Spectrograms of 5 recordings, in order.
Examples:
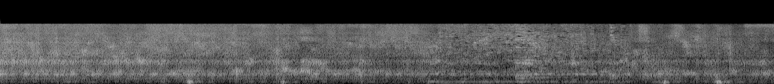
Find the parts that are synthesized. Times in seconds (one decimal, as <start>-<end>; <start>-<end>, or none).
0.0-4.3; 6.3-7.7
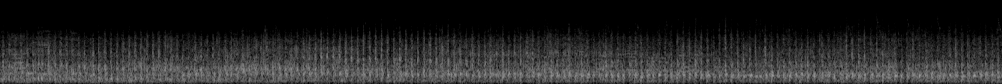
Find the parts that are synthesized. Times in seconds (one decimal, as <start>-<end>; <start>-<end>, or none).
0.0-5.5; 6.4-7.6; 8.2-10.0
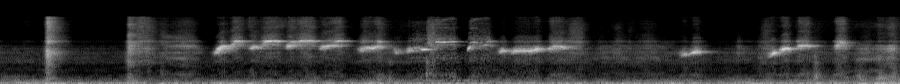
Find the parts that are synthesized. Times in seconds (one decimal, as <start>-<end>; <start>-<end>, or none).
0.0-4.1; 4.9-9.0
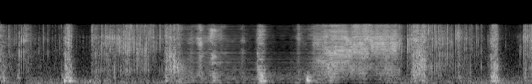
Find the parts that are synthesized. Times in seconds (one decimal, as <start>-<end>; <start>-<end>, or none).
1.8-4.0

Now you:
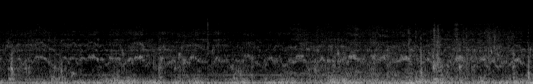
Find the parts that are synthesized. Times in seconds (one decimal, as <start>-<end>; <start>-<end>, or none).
0.0-0.4; 1.1-4.0

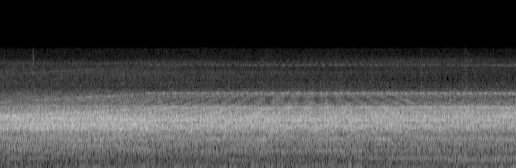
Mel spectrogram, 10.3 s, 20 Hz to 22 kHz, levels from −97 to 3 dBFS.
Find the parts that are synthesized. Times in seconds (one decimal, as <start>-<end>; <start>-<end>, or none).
none

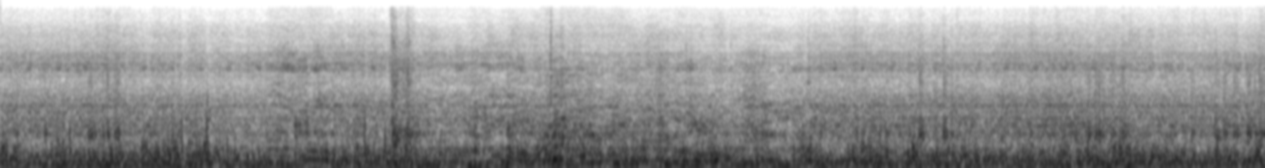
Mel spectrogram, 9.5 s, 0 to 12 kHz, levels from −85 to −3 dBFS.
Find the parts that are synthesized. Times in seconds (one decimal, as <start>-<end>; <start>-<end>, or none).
2.0-2.5; 3.2-6.1

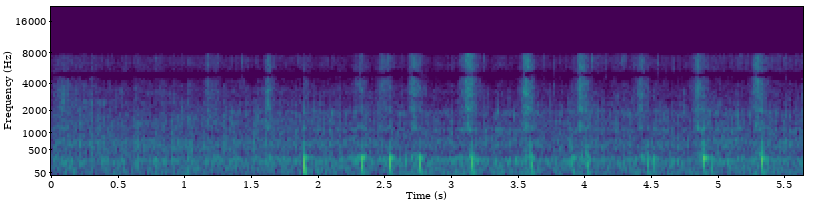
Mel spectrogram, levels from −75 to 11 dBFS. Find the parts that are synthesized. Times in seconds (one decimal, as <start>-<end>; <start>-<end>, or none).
0.7-1.2; 2.9-3.4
